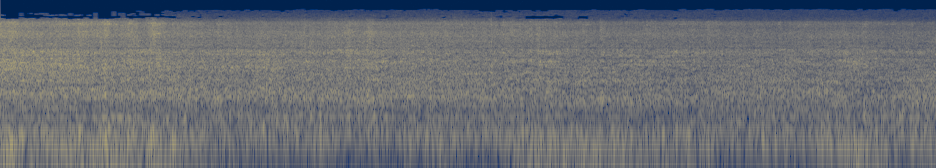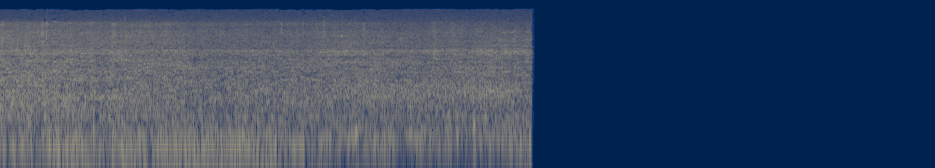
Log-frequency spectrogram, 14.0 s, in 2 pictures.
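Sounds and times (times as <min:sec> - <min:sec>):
train carriages rumbling and rattling: 0:00.0 - 0:11.0.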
